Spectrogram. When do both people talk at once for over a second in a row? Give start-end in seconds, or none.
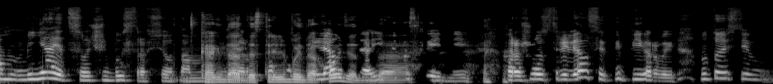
2.0-4.2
